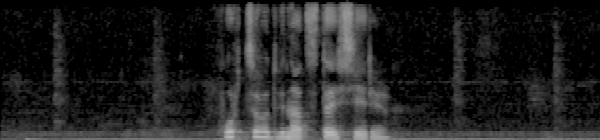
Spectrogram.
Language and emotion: Russian, neutral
